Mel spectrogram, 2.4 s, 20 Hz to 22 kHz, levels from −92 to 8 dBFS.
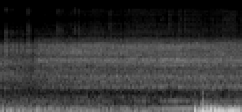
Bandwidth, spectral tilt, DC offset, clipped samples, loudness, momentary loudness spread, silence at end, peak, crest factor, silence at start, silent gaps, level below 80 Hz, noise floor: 6.2 kHz; -5.5 dB/octave; under 0.1%; under 0.1%; -26 LUFS; 20 LU; 0 s; -8 dBFS; 16 dB; 0 s; none; -26 dBFS; -43 dBFS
